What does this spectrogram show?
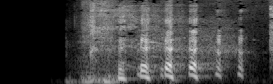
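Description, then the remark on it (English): A voice imitates a kart engine revving, a quick run of six or seven rising, buzzy pulses, ending with a short breathy burst. “The engine should sound like this, though.”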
